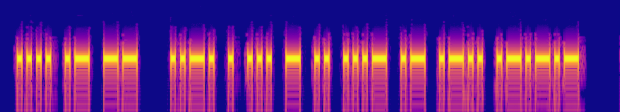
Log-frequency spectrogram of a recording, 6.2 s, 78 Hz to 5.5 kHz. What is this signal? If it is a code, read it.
Morse code, heard as a keyed tone, about 25 wpm, 600 Hz. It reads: HAM FESTIVAL.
